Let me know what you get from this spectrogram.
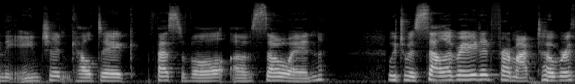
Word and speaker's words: Samhain: Because that's how it's spelled phonetically, but it is sow-in, like as in you are sowing seeds in.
